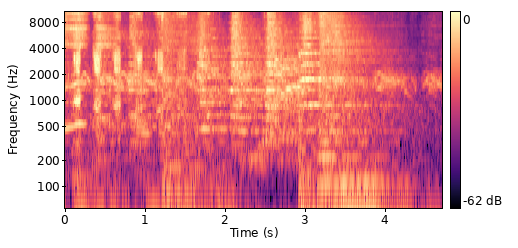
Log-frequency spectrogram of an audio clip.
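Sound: crows cawing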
